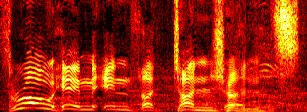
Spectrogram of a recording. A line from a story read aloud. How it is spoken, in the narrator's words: the emperor bellowed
